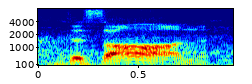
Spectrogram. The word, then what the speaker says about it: DAZN: Sportsnet, une application qui se prononce en fait The Zone, et qui s'appelle DAZN.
